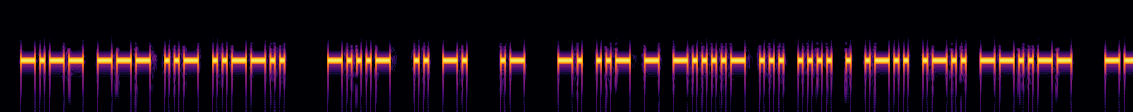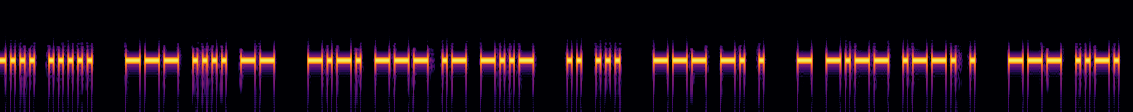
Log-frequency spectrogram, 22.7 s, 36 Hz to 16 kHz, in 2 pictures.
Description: Morse code, heard as a keyed tone, about 25 wpm, 600 Hz. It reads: YOU? <BT> IN A NUT-SHELL, 75 OHM COAX IS ONE TYPE OF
